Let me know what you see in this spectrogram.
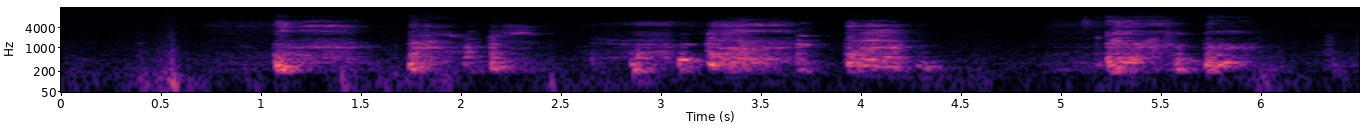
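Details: A string of about six short, harsh adult coughs, each a brief burst with quiet gaps between; played to an audience asked to judge whether the cougher is actually sick.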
